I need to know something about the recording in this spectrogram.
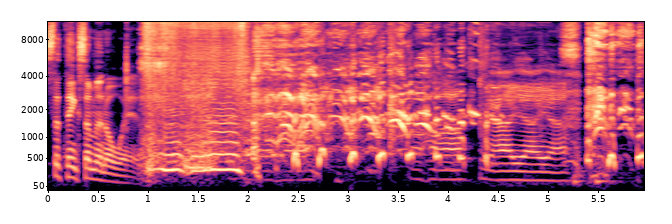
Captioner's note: everyone laughs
